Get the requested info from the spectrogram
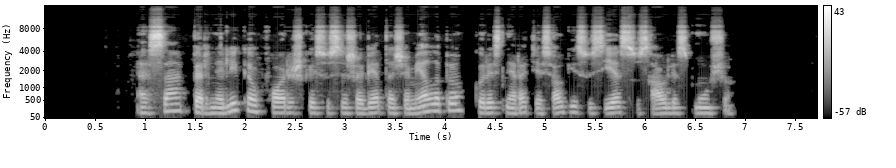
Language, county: Lithuanian, Marijampolė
